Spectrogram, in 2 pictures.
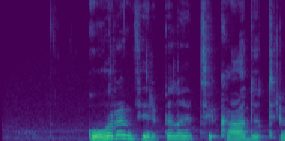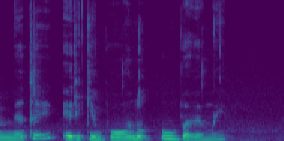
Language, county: Lithuanian, Panevėžys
